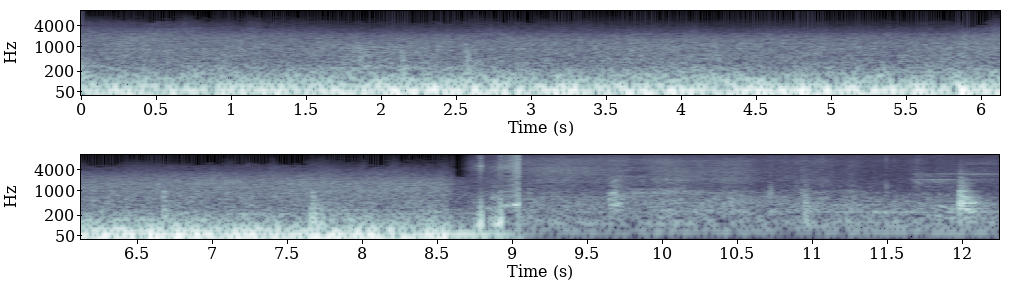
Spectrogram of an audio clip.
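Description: A loud, deep, steady rumble with a hiss over it, which cuts off suddenly after a sharp click about nine seconds in, leaving quiet room tone.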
